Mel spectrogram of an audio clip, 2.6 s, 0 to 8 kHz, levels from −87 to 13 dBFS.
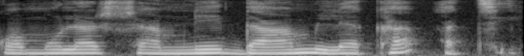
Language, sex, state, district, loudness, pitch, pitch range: Bengali, female, West Bengal, Alipurduar, -12 LUFS, 175 Hz, 170-180 Hz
